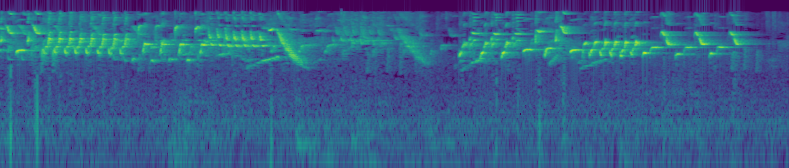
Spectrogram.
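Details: Caged male European goldfinch in full breeding condition, kept as a competition bird with a large repertoire, singing a fast twittering song of high buzzy trills and quick chirps, briefly softer mid-clip before resuming strongly.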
